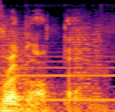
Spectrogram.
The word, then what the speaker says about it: ricotta: Yeah, I love ricotta. And yes, that is how you pronounce it.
